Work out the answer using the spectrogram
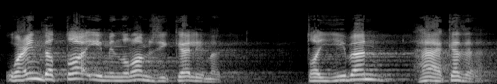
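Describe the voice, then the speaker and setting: A man teaching recitation rules. He explains each rule and then chants the example words slowly and melodically. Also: high-pitched, lively intonation, pushed and bright, in a large hall. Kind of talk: tajweed lesson with recited examples.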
